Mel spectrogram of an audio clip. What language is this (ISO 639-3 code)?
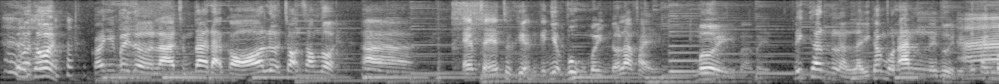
vie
